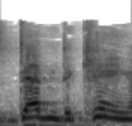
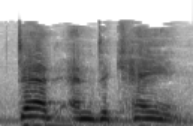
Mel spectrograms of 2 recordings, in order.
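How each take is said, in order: First: Said in the usual way. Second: Slow, each word of "Dead and decaying" weighted; slow emphasis. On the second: Shown as a demonstration. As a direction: drag out "Dead and decaying" for effect.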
